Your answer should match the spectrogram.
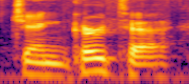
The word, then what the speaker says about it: Jen Goethe: So Jen Goethe, I said it wrong before, I said Greta, it's Jen Goethe, has the same question that I was asking about, which is mobile.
